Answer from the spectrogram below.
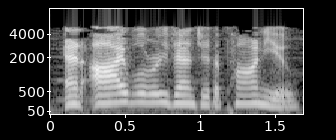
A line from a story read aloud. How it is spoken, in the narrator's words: cried Columba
